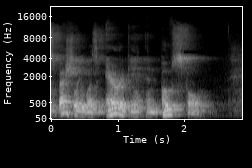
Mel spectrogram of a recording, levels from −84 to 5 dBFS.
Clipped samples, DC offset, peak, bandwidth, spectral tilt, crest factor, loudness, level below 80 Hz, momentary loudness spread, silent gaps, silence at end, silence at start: under 0.1%; under 0.1%; -8 dBFS; 14 kHz; -6.5 dB/octave; 16 dB; -25 LUFS; -74 dBFS; 9 LU; none; 0.45 s; 0 s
